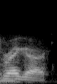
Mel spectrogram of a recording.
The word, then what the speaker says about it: Rhaegar: Ooh, did I actually pronounce that correctly? Yes, Rhaegar.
